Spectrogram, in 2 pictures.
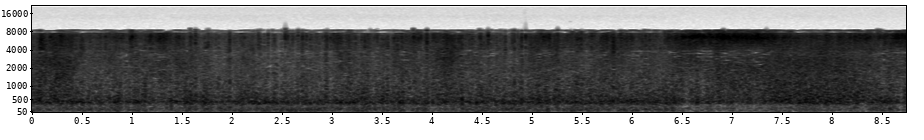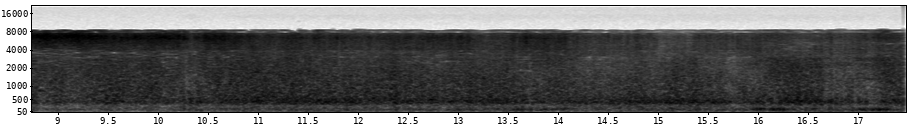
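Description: Steady wind noise buffeting the microphone of a moving motorcycle, with the motorcycle's engine running underneath; a louder low rumble comes up near the end.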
